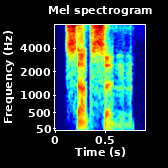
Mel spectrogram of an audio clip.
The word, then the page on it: soupÇon: British English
